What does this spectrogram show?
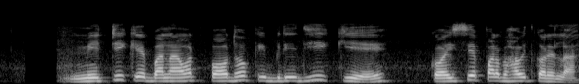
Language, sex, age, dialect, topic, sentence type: Bhojpuri, male, 60-100, Northern, agriculture, statement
